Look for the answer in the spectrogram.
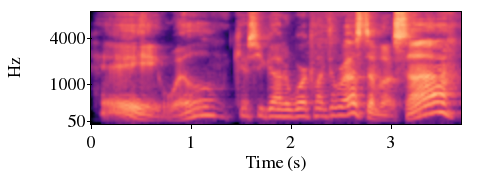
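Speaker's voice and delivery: rising, needling jab ending in a high loud huh; teasing coworker. Retold or imitated. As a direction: poke fun at the new guy. Coworker teasing Will in kitchen.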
